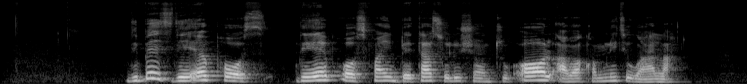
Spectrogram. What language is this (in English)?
Nigerian Pidgin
